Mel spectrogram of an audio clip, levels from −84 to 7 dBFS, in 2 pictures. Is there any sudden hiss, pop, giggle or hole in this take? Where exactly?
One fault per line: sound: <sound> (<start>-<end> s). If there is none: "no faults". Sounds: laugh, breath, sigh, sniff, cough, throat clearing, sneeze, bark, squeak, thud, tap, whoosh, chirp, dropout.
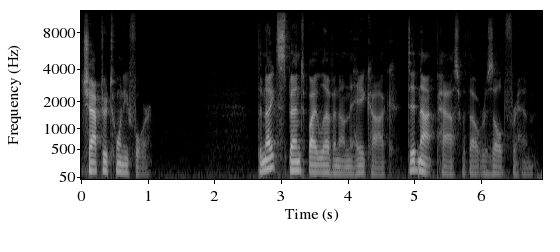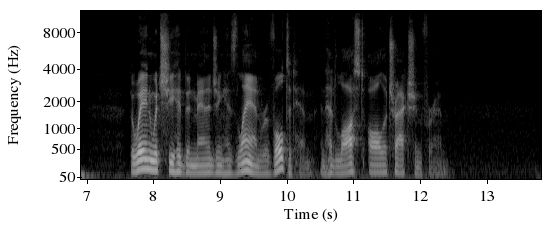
no faults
